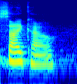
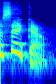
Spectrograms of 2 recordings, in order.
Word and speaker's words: Seiko: If it's S-A-I-K-O, I would say Psycho. If it's S-E-I-K-O, I would say Seiko. – It's E. You would say Seiko? I would. Okay, so Seiko.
